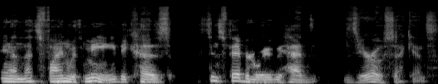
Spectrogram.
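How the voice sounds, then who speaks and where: A man of medium pitch talks at a moderate pace. His pitch varies in an ordinary way, with vocal fry. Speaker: YouTube reaction host. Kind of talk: video reaction and analysis. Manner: casual, hesitant with fillers.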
